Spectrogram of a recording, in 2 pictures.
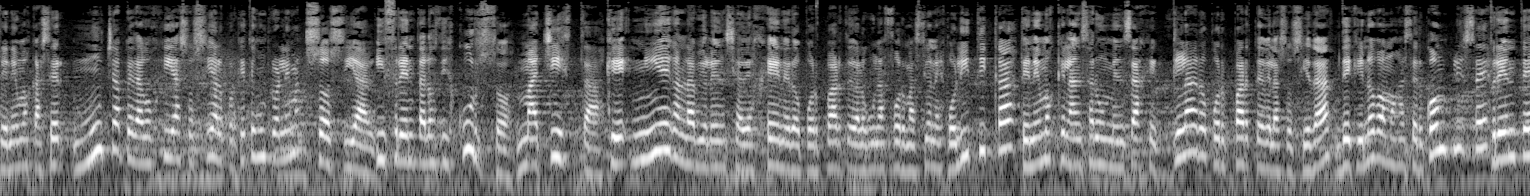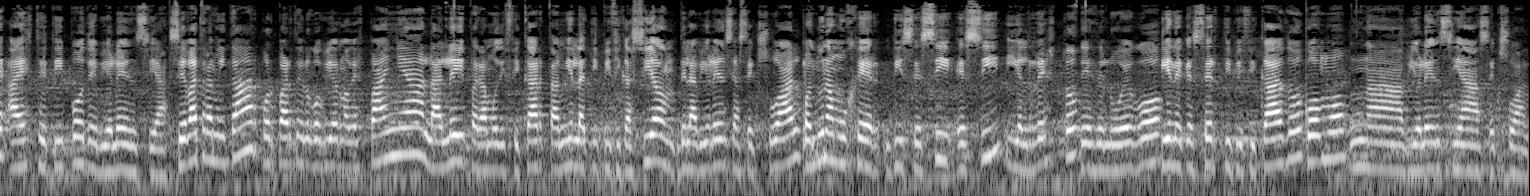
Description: Elena Mañez, consejera de Economía y Conocimiento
